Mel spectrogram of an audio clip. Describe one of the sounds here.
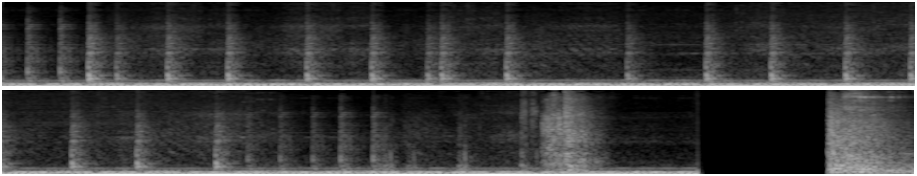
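Footsteps clang steadily on a metal grating floor.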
